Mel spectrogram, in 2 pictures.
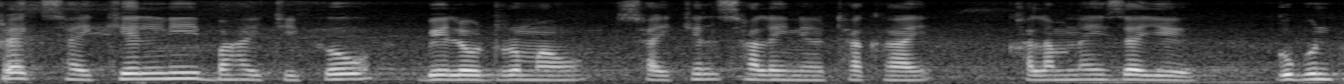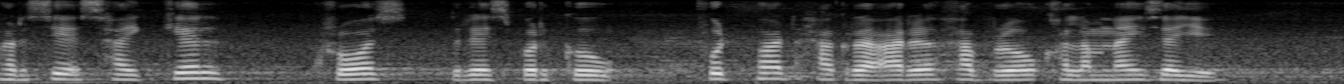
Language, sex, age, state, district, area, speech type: Bodo, male, 18-30, Assam, Chirang, rural, read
